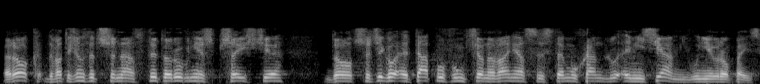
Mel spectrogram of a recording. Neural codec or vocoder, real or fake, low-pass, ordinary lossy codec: vocoder, 44.1 kHz, 128 mel bands every 512 samples, BigVGAN v2; fake; 5.4 kHz; Opus, 24 kbps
